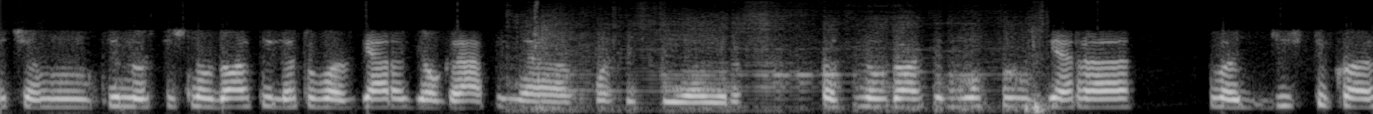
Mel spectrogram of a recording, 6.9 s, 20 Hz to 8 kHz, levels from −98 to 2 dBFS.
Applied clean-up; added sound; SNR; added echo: neural mask model RNNoise.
